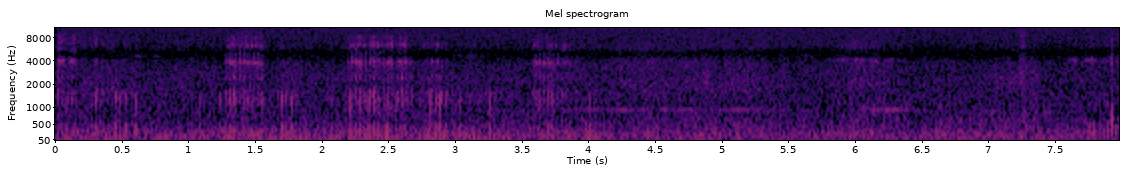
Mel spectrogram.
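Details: Purring cat under a petting hand, its low vibrating rumble steady and close, overlaid in the first four seconds by brief rustling strokes.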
